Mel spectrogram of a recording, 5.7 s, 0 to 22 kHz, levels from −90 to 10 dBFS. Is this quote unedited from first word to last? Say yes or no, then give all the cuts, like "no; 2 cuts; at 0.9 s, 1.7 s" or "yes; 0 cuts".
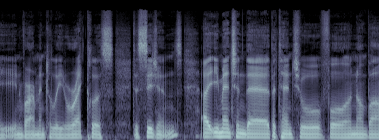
no; 2 cuts; at 2.0 s, 4.0 s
